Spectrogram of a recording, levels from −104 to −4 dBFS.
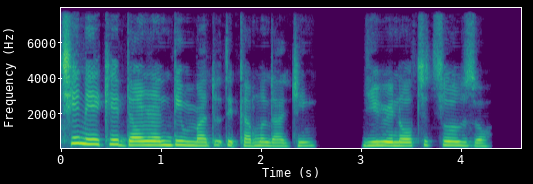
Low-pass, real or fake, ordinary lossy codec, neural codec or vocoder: none; fake; none; codec, 16 kHz, 1 kbps, FunCodec, trained on LibriTTS, 50 frames a second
